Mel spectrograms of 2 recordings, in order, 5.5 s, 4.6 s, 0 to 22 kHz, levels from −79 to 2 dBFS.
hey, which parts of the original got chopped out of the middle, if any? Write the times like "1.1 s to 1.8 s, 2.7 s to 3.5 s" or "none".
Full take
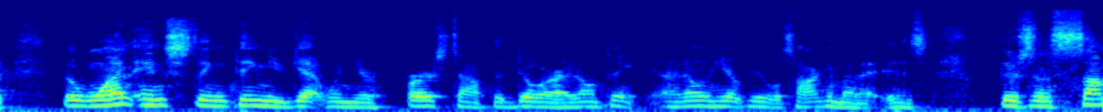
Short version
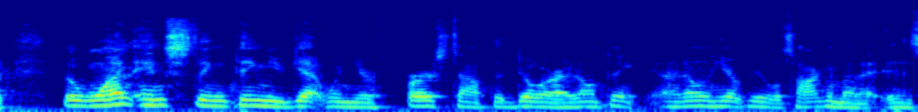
none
